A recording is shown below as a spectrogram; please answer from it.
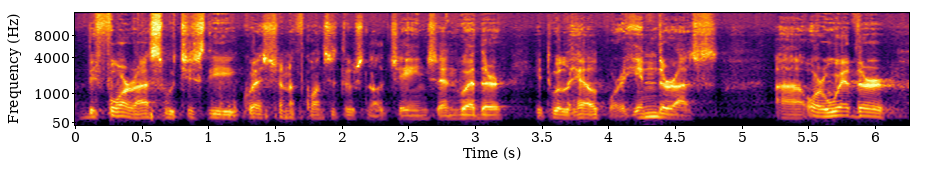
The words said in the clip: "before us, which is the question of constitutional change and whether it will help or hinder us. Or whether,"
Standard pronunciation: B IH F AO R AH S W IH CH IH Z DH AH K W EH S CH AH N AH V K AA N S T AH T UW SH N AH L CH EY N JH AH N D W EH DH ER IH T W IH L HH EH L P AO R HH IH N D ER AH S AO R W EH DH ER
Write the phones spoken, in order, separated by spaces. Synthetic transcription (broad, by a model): B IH F AO R AH S W IH CH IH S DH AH K W EH S CH AH N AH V K AA N S T AH T UW SH N AH L CH EY N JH AH N D W EH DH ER IH T W IH L HH EH L P AO R HH IH N D ER AH S AO R W EH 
